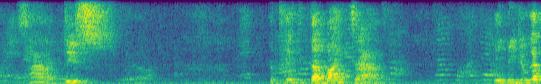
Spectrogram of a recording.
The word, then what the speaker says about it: Sardis: Sardis ya, bukan sadis, Sardis. Ketika kita baca, ini juga tertuju for orang, for kehidupan kita dewasa ini. Kalau Sardis itu dalam peta, yang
